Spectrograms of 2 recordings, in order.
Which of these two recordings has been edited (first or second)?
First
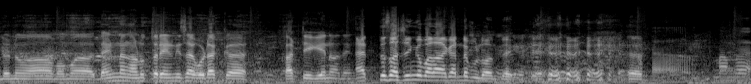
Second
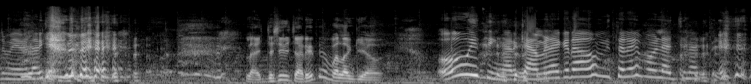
first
